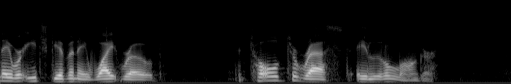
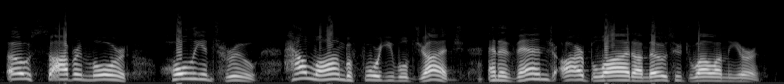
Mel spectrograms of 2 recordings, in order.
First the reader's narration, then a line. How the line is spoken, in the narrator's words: They cried out with a loud voice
